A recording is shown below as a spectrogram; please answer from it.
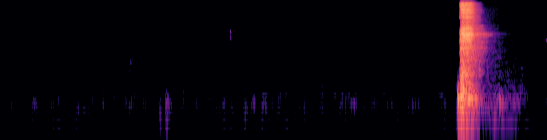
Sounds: Sneeze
